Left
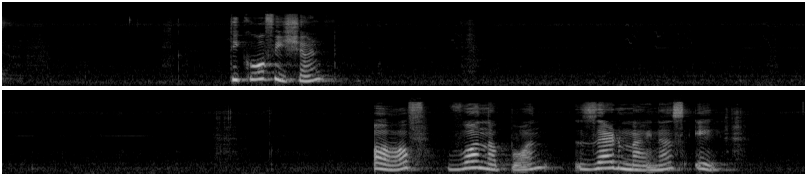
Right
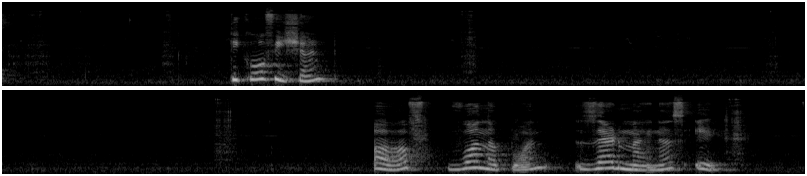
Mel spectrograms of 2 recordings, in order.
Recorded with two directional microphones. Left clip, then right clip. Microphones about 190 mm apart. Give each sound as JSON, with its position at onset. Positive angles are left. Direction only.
{"t": 2.2, "sound": "a woman's voice", "side_deg": 50}
{"t": 11.7, "sound": "a sound", "side_deg": 50}
{"t": 15.2, "sound": "speech", "side_deg": -10}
